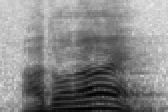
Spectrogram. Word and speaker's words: 아도나이: 근데 이 자음 네 글자가 이게 딱 나오면 유대인들은 어떻게 발음한다고요? 아도나이.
